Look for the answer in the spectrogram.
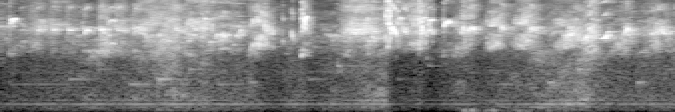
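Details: Wild-type green and Euwing Fischer's lovebirds in an aviary give busy, piercing twitters and sharp chirps, nearly unbroken with brief dips, over a low steady hum.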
